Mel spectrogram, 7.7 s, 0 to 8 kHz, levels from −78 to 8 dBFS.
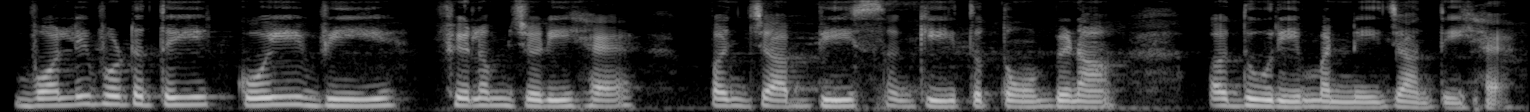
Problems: none marked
